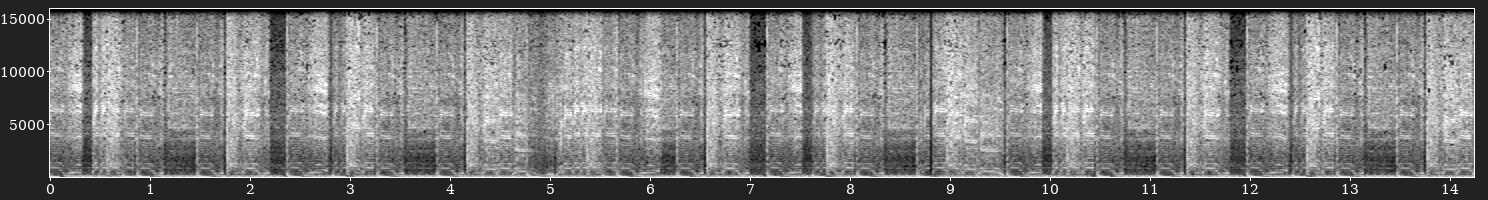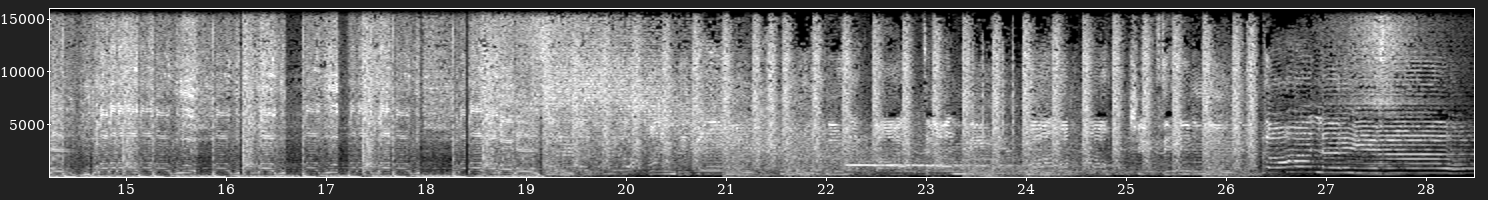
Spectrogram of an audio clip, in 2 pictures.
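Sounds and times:
crunk music: 0:00.0 - 0:28.3.

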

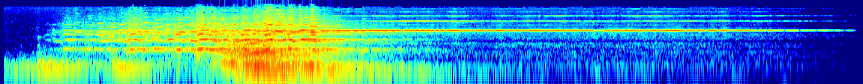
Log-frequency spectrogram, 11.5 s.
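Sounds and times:
scary tone: 0:00.8 - 0:05.6.

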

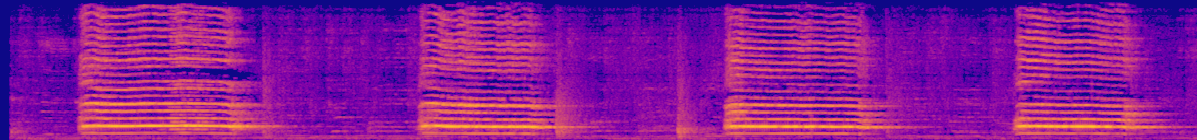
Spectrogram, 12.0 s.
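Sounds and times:
cockatoo calling: 0:00.8 - 0:02.8, 0:04.2 - 0:05.8, 0:07.2 - 0:09.1, 0:10.1 - 0:11.9.

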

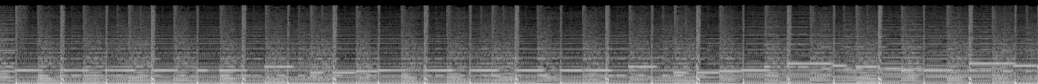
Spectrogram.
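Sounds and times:
8-bit music: 0:00.0 - 0:10.3.

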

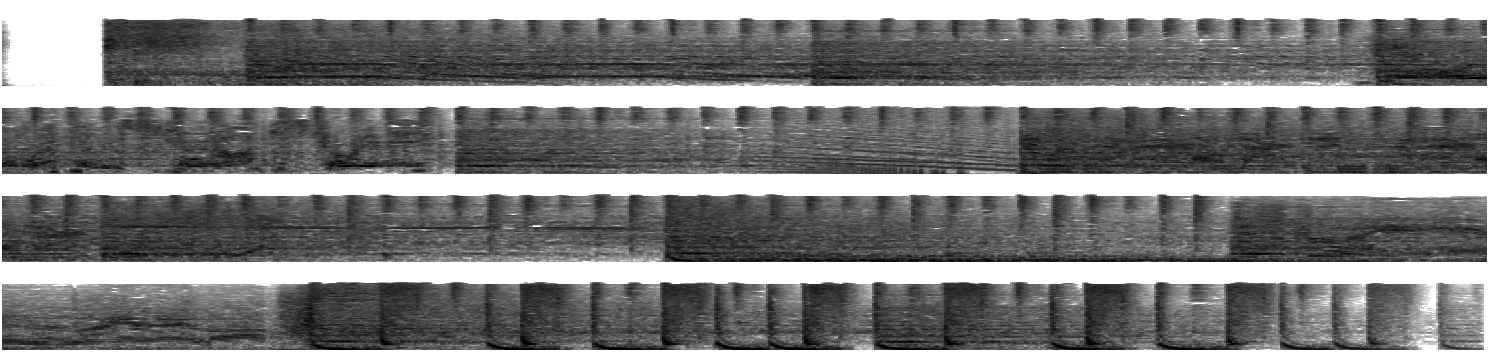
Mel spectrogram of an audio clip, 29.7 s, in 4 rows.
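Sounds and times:
drum and bass music: 0:00.6 - 0:29.6.

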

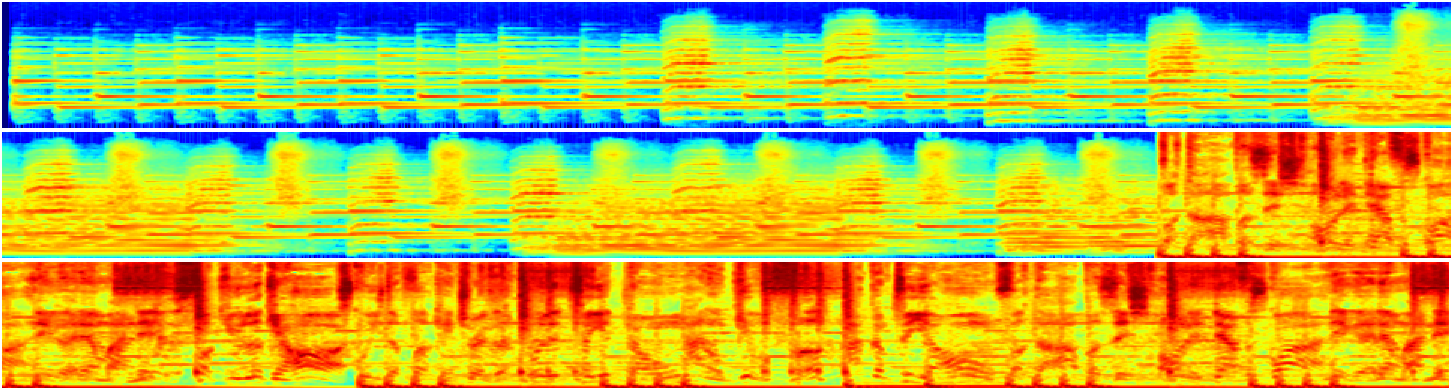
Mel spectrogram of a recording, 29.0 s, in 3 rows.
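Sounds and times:
hip hop ringtone: 0:17.4 - 0:28.9.

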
